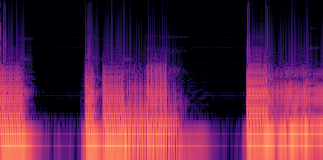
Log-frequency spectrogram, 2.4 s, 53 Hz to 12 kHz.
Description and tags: RhodesBass98BPM
riff, bass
